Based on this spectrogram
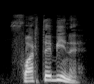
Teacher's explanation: The O and A will blend together.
